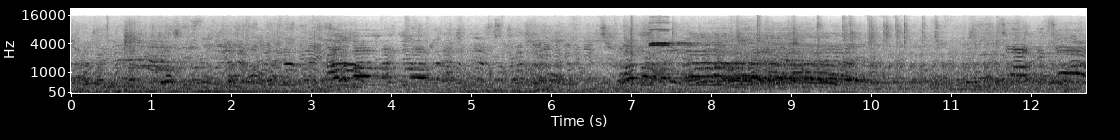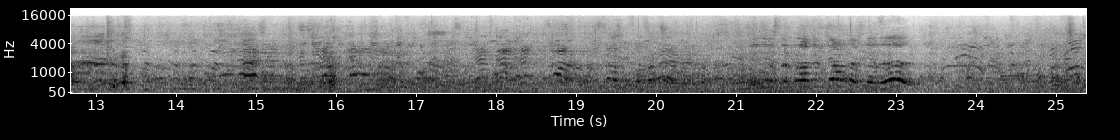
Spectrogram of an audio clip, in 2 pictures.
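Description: Young men shout and call out to each other across an open outdoor field.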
